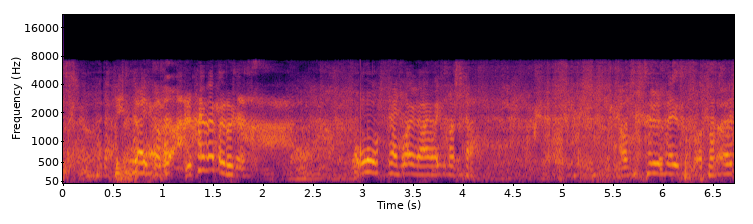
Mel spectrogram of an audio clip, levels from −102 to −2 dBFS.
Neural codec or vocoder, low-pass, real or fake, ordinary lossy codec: codec, 24 kHz, 1.5 kbps, HILCodec; 7.2 kHz; fake; none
